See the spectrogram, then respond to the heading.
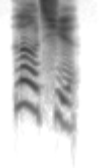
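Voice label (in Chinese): "乐趣", Chinese; HSK6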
